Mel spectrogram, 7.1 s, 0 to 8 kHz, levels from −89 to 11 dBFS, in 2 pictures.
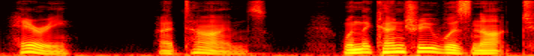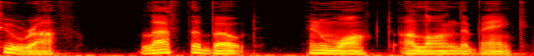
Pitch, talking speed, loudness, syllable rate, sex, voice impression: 95 Hz, 150 wpm, -20 LUFS, 4.5 syllables/s, male, very masculine, very adult-like, slightly old, very thick, slightly tensed, powerful, slightly dark, slightly hard, slightly clear, fluent, slightly raspy, cool, very intellectual, sincere, very calm, friendly, reassuring, slightly unique, slightly elegant, wild, slightly sweet, slightly lively, kind, modest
